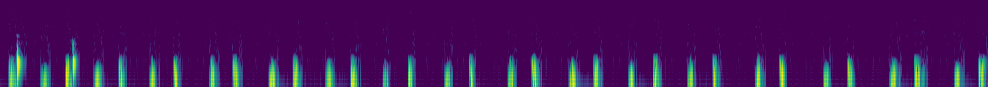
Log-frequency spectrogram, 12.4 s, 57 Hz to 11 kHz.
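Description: Clear paired low thumps, about 70 beats a minute, steady rhythm; a resting heartbeat while falling asleep.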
